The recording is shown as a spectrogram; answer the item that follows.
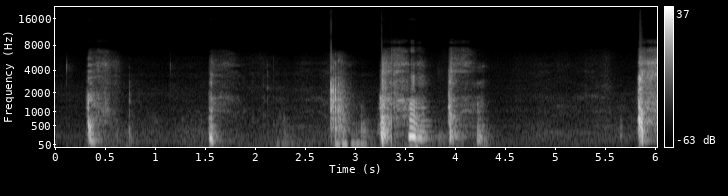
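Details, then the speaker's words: Adult man in a live late-night smoking stream, saying he sounds like a smoker and mentioning his asthma, gives a run of about six harsh coughs with throat clearing in six seconds. "I'm [ __ ] sounding like a smoke. I can't my asthma attack."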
